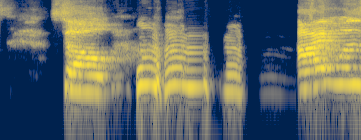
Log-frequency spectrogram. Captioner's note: laughs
